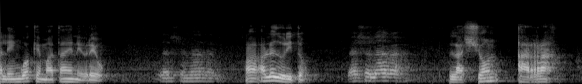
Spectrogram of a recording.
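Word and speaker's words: לשון הרע: La shonarra. Hable durito. La shonarra. La shonra o la shon jara. Algunas personas dicen la shon jara.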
